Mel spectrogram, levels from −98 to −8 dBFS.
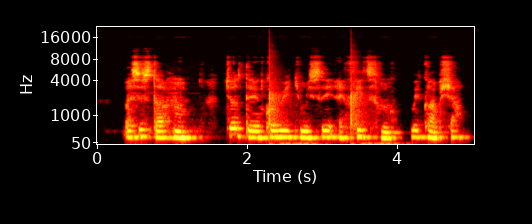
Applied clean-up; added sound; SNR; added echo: none; Clapping; 12 dB; none.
